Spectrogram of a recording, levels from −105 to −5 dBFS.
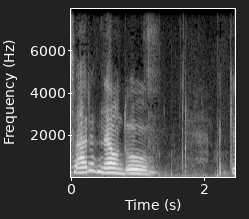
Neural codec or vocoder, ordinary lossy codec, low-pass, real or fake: none; none; none; real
